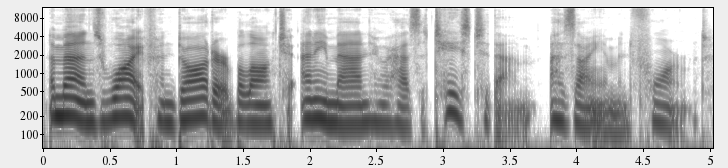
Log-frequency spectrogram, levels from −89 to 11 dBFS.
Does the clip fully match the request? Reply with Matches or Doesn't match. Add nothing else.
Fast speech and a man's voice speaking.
Doesn't match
